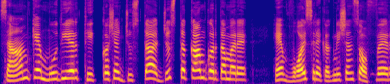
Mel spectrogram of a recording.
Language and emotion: Goan Konkani, surprised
